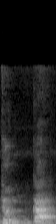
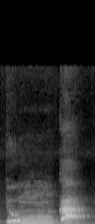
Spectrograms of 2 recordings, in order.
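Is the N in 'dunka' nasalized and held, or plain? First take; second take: plain; nasalized. First: The N is short with no nasal hum. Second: The N is held with a nasal hum like NG. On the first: The speaker calls it wrong. "tidak boleh dunka" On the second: The speaker calls it right. "Ini bacaan harus didengungkan"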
